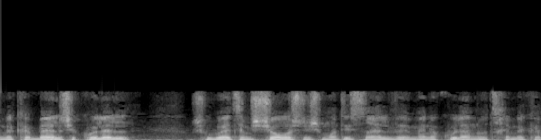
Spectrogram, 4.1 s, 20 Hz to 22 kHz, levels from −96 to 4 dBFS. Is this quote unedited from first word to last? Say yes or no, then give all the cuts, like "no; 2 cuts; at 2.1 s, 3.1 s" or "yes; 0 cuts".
yes; 0 cuts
